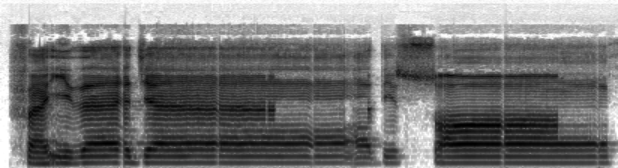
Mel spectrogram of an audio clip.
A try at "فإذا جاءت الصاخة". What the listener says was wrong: Tambah 1 harokat lagi.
